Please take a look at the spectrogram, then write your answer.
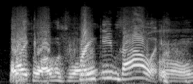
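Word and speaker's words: Frankie Valli: Frankie Valley. Just FYI. I mean, so the rule in news is if you can't pronounce it, say it aggressively and fast.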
